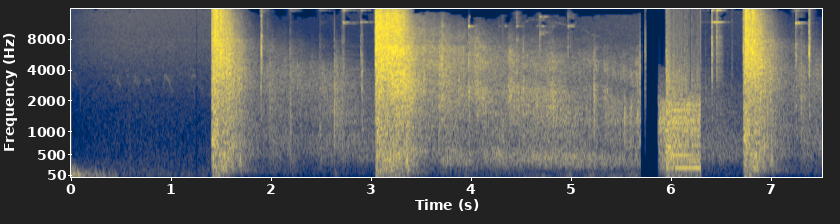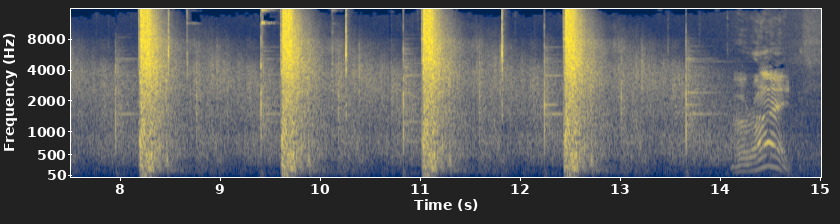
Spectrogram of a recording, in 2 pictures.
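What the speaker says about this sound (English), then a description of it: "Now that was shooting at the IDPA" Rifle shots fired at an IDPA target through a Swampfox SABER 5x36 prism optic, outdoors: a string of about eight loud, sharp reports spaced irregularly a second or two apart, each with a short ringing tail.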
